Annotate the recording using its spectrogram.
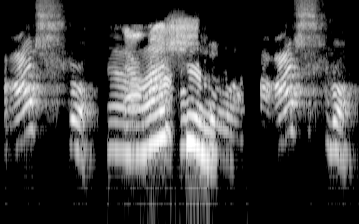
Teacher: এখানে ডাবল উচ্চারণ হবে না, জাস্ট আইন জবর আ।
